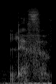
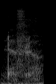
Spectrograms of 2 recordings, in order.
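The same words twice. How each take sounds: The two takes are said the same way.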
